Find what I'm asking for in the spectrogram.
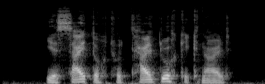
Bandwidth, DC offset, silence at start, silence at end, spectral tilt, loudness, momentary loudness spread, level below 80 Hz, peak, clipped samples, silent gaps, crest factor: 15.5 kHz; under 0.1%; 0.45 s; 0.35 s; -5 dB/octave; -23 LUFS; 12 LU; -46 dBFS; -4 dBFS; under 0.1%; none; 18 dB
